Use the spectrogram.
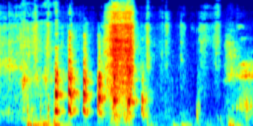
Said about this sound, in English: I apologize in advance. I do have to blow my nose, though. You got it. Mm-hmm. I'm serious. Yeah, blow your nose.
